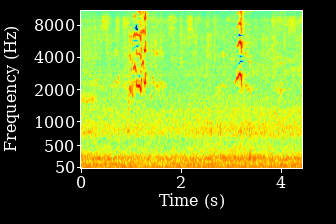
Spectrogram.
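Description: A bird calls from its nest with short chirps.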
